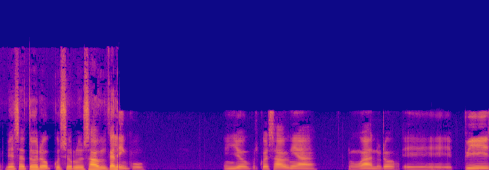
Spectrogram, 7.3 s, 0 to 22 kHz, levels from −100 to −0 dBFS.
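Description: At 1.76 s a 20 ms gap, then a duller, quieter sound, with nothing above 7.6 kHz and faint new hiss, points likely to an input switched to a poorer device, not mere filtering.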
